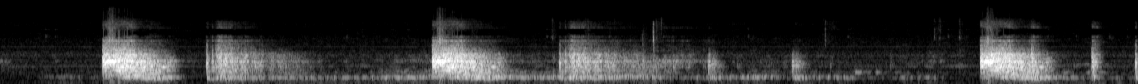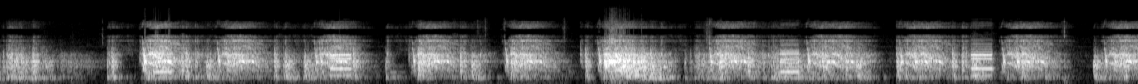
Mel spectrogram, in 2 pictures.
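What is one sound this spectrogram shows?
Game explosions boom and crackle.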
